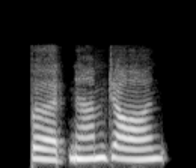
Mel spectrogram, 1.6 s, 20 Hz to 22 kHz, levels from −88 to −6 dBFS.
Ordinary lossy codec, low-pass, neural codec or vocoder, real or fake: none; 7.2 kHz; codec, 16 kHz, 0.5 kbps, X-Codec, WavLM features, trained on Multilingual LibriSpeech; fake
